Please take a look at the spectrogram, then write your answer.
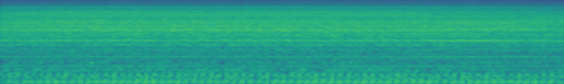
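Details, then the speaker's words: Oldsmobile just after cold start, warming up: steady even low rumble with no knocks, misses or hunting, wind noise over it; healthy idle. "probably a lot of wind noise now but sounds good"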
